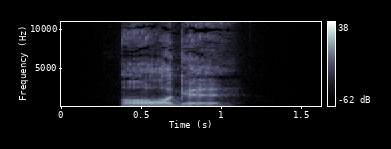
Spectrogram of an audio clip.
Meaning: organ
- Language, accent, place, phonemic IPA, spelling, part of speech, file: German, Germany, Berlin, /ˈɔʁɡl̩/, Orgel, noun, De-Orgel.ogg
